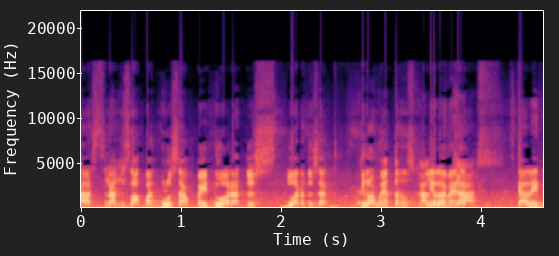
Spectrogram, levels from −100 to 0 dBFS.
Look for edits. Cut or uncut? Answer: uncut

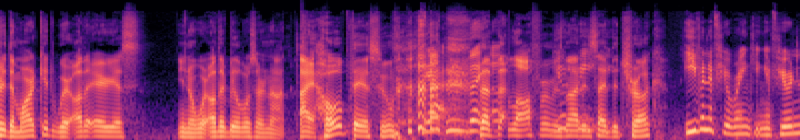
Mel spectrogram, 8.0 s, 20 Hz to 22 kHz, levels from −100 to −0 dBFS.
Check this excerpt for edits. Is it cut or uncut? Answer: cut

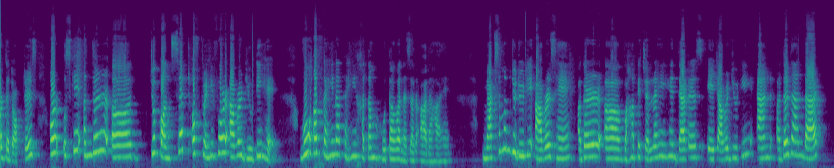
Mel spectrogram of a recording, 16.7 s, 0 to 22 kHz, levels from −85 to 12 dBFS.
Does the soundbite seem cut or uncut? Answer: uncut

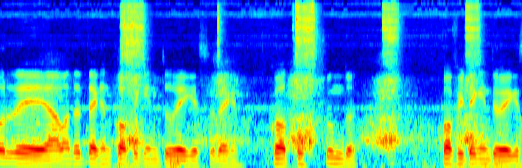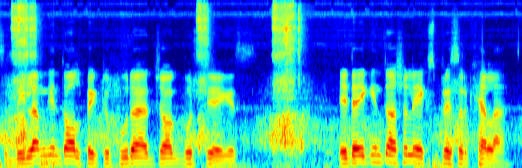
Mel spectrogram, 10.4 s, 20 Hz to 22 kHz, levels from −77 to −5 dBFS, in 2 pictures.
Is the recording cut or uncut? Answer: uncut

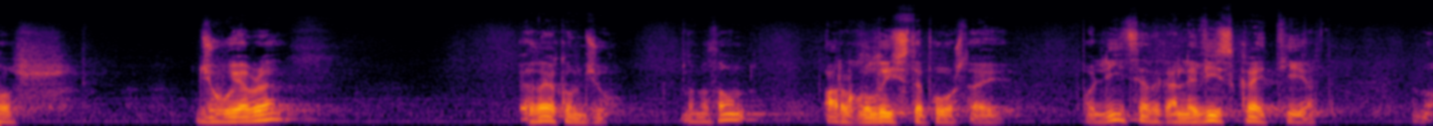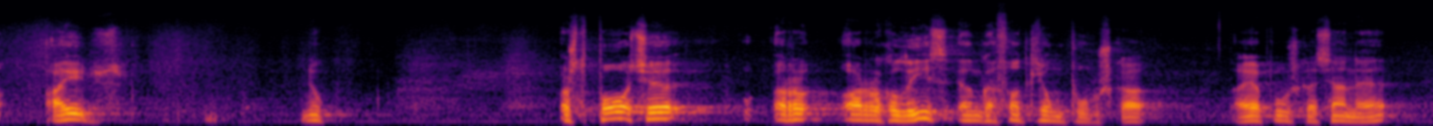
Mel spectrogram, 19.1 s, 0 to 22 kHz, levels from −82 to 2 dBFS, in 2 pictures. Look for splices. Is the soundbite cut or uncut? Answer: uncut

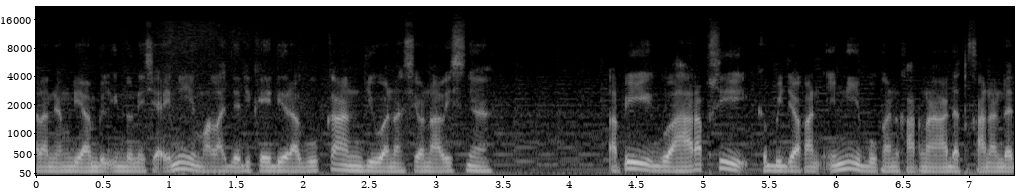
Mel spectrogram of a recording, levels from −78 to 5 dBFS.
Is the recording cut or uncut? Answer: uncut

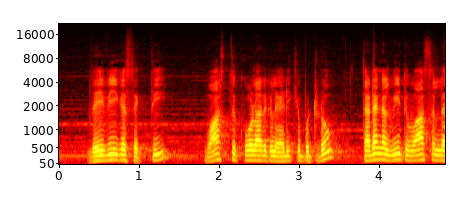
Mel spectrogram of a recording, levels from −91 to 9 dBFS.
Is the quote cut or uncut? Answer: uncut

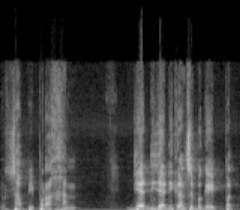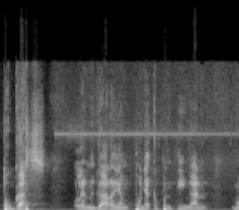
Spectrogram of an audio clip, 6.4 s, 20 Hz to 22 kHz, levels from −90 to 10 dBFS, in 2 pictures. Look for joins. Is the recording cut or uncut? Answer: cut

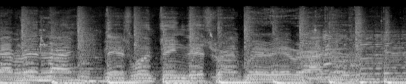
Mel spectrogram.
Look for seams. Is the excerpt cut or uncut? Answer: uncut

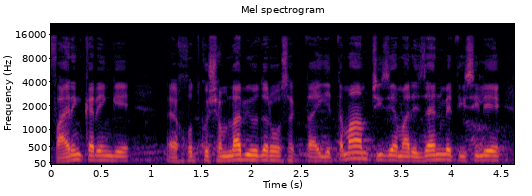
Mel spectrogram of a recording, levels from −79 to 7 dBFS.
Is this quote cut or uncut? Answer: uncut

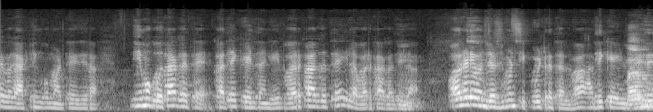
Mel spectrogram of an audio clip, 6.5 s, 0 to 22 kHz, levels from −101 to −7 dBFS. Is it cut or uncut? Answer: cut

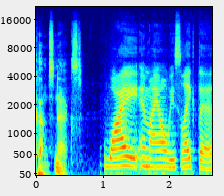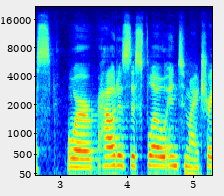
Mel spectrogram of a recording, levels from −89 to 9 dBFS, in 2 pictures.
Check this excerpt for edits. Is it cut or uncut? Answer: cut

